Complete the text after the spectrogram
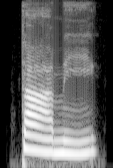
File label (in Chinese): "大米", Chinese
